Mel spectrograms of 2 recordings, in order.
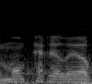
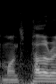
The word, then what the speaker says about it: Montpellier: It's a Montpellier Society. Is it correct? Oh, good. So actually, it was in Switzerland. So, anyways, we can also stick to the English pronunciation, Montpellier Society.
